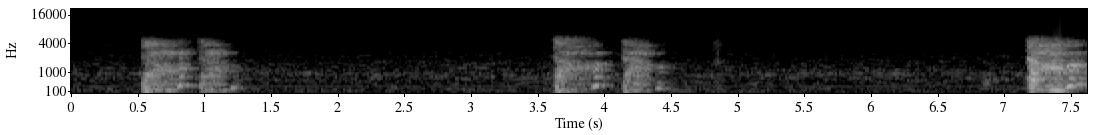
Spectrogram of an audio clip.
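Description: Three pairs of harsh, loose coughs separated by quiet pauses; repeated coughing.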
